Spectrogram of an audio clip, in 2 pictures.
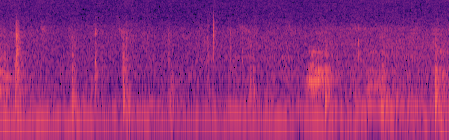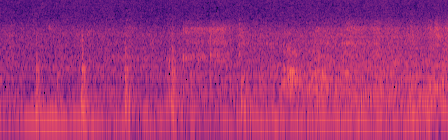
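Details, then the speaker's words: Wheel hanging free on a jacked-up car, rocked side to side by hand: dull, irregular clunks over a low hum reveal audible play in the wheel, likely a worn joint such as the ball joint. "Так, смотрим на колесо. Значит, свесили колесо, берем его со стороны в сторону. Вот у нас есть люфт. Его слышно."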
